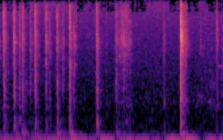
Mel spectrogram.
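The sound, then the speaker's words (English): Keys clatter on a computer keyboard in an irregular burst of many quick keystrokes, a brief pause, then a few more taps including one sharp, louder press. “Now, let's see. I'll just type that in.”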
